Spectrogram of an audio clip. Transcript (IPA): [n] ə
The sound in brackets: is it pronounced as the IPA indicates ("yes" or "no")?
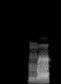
no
